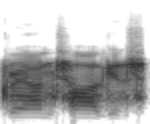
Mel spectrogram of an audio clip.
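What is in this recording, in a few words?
"ground targets", English, UK; DCS; Allied Flight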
